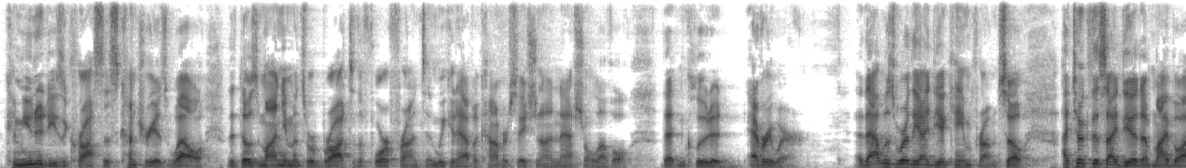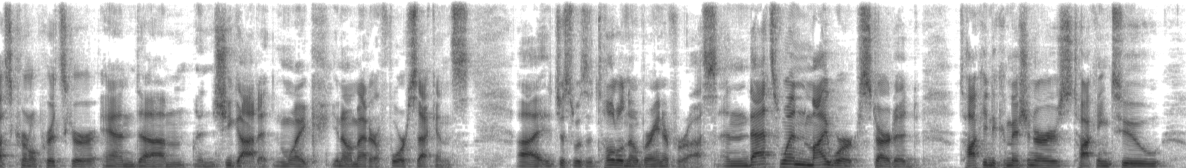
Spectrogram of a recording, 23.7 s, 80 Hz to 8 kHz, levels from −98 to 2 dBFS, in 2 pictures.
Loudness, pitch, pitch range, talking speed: -22 LUFS, 105 Hz, 95-115 Hz, 200 wpm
